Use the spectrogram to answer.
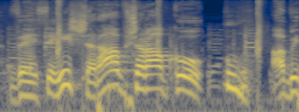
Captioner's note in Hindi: none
